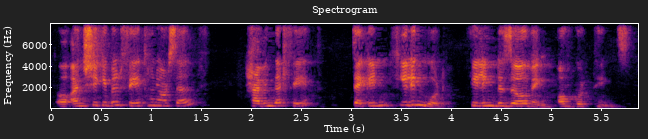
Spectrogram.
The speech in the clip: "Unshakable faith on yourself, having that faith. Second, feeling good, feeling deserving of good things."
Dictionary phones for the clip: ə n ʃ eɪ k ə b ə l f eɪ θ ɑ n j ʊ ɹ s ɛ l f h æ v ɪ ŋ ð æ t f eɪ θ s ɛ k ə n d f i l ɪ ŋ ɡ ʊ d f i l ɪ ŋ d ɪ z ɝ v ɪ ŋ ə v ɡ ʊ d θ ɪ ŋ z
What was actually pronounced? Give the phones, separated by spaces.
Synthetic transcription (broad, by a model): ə n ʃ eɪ k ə b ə l f eɪ t ɑ n j ʊ ɹ s ɛ l f h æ v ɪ ŋ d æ t f eɪ t s ɛ k ə n d f i l ɪ ŋ ɡ ʊ d f i l ɪ ŋ d ɪ z ɝ v ɪ ŋ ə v ɡ ʊ d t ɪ ŋ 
